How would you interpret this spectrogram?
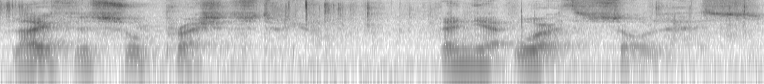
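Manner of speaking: slow, softened villain musing on mortals; leisurely, condescending overlord; Strahd. Acted. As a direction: let each phrase hang with quiet disdain. Game master plays Strahd.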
